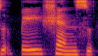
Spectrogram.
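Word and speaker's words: patience: पेशेंस का मतलब धैर्य यहां पर टी आई जो आ रहा है पेशेंस में इसका उच्चारण श है ना कि टी है ना टाई है इसको श पढ़ेंगे पे और फिर श और एंस पेशेंस धैर्य अगला है वॉई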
